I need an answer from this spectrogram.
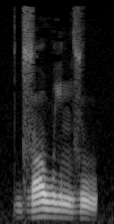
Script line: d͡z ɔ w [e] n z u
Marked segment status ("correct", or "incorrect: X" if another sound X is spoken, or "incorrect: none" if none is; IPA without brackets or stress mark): incorrect: i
